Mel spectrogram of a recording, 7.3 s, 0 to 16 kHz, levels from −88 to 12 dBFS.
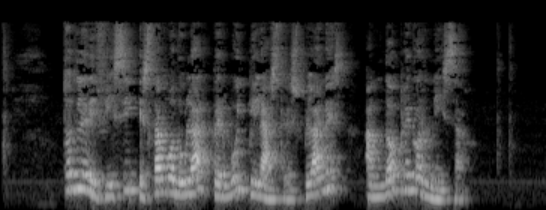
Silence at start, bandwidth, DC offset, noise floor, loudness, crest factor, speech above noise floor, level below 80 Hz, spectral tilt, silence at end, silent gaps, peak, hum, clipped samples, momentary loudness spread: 0.05 s; 11.5 kHz; under 0.1%; -62 dBFS; -23 LUFS; 20 dB; 40 dB; -66 dBFS; -4.5 dB/octave; 1.05 s; none; -4 dBFS; none; under 0.1%; 12 LU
